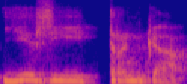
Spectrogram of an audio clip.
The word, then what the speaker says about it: Jiří Trnka: One of my heroes was this man, Jiří Trnka. That's again, Jiří Trnka. Very difficult to pronounce.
